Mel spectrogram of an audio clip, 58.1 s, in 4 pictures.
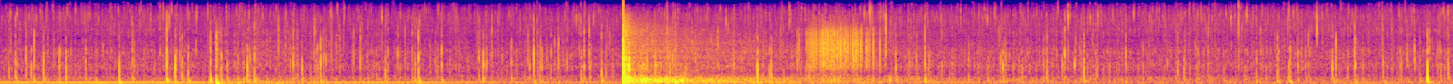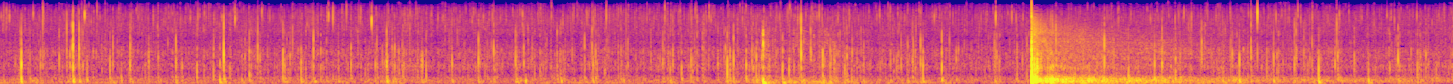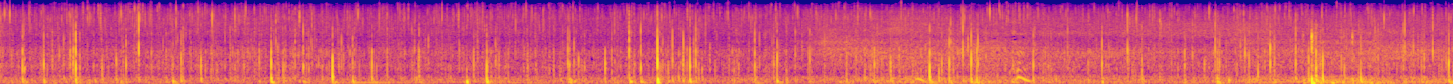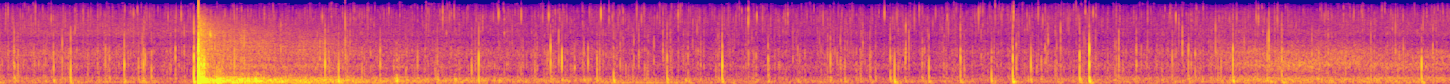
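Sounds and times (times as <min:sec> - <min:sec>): heavy rain pattering: 0:00.0 - 0:58.0
faint firework thuds: 0:00.1 - 0:11.0, 0:21.2 - 0:32.6, 0:33.2 - 0:50.3.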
